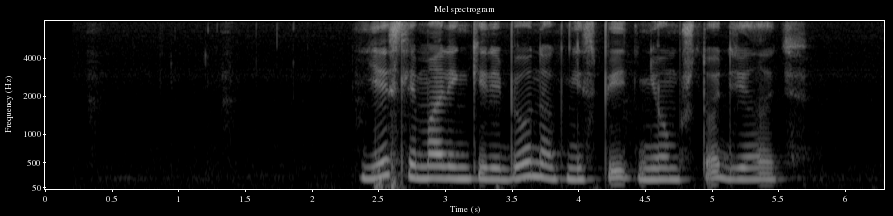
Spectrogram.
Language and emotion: Russian, neutral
